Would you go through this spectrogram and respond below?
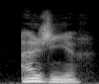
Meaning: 1. to act, to do (something) 2. to work, to have an effect; (followed by sur) to act (on) 3. to act, behave 4. prosecute, sue 5. to be, be all about, be a question of
- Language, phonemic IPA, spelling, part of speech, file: French, /a.ʒiʁ/, agir, verb, Fr-agir.ogg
